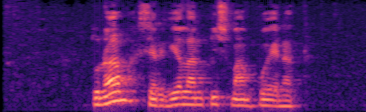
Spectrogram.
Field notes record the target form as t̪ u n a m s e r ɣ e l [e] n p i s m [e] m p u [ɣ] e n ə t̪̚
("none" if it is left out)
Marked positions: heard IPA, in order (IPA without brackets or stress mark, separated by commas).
a, a, none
